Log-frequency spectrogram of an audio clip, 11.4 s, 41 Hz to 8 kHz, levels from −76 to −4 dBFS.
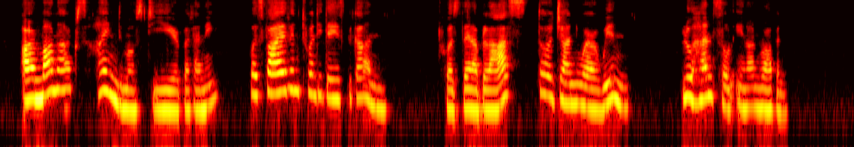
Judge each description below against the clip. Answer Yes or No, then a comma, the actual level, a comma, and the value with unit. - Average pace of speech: No, slow, 125 wpm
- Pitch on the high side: Yes, high, 200 Hz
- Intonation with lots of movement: Yes, wide, 7.5 semitones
